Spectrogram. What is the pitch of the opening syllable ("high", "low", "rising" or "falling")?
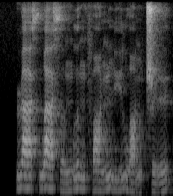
high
